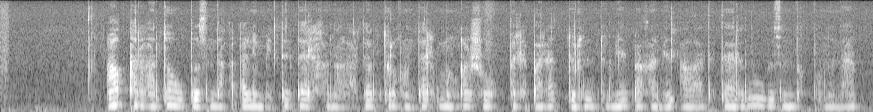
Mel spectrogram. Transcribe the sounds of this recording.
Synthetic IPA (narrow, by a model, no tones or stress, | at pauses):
ɑlˠqʰɑɾɑʁɑnd̪ɑwo̞blˠəsənd̪ɑʁəʔæle̞wme̞t̪ːɪk̚d̪ɑɾχɑnɑlˠɑɾd̪ɑnt̪ʰʊɾʁɑnd̪ɑɾməɴʁɑʒuwəq̚b̥ɪɾepɑɾɑt̪ːʰʏɾɪnt̪ʰume̞nbɑʁɑme̞nɑlˠɑd̪əd̪̥æɾɪnɪŋwɵzənd̪əq̚qʰʊnənɑ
